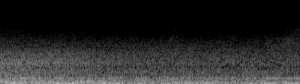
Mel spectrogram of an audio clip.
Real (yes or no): yes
